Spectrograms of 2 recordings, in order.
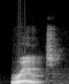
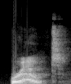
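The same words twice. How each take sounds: First: Route said as "root", long oo sound; root pronunciation. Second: Route said as "rout", rhyming with out; rout pronunciation. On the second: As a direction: say route with an ow sound, like shout. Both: Shown as a demonstration. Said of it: "You wanna say route".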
